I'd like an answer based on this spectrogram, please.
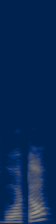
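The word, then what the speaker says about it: Watir: testing tools spell w80 ir and it is pronounced as water it's an open-source testing tool made up of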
